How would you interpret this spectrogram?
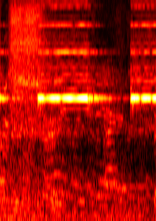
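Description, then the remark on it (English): A smoke alarm, set off by incense in a church, sounds a shrill, steady high-pitched tone throughout, with bursts of muffled voices and room noise around it. “And they were throwing incense everywhere, so it made the alarm go off.”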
